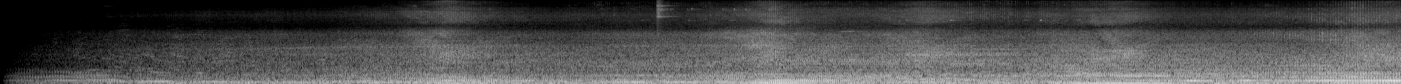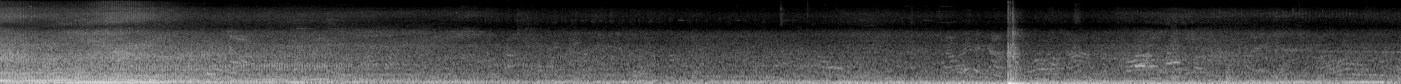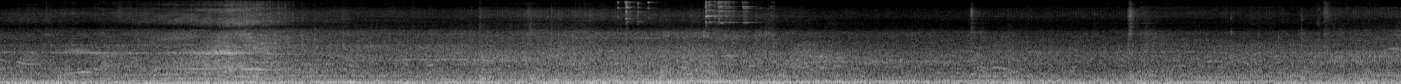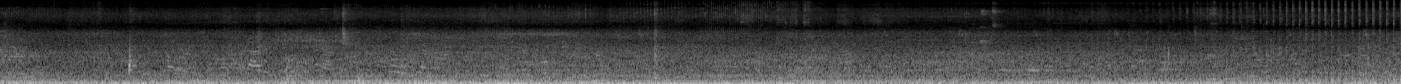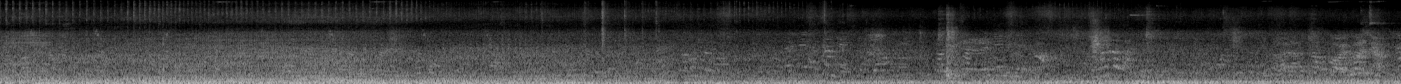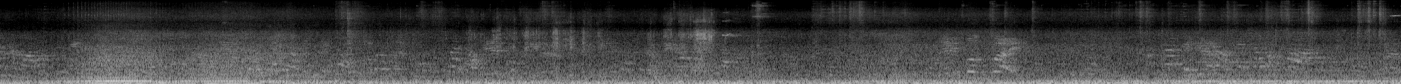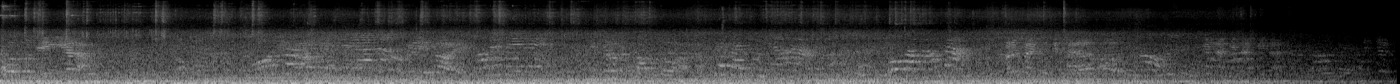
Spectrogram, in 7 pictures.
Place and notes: {"title": "Jianguo Rd., Yingge Dist., New Taipei City - Walking in the traditional market", "date": "2012-06-20 07:21:00", "description": "Walking in the traditional market, traffic sound\nSony PCM D50+ Soundman OKM II", "latitude": "24.95", "longitude": "121.35", "altitude": "54", "timezone": "Asia/Taipei"}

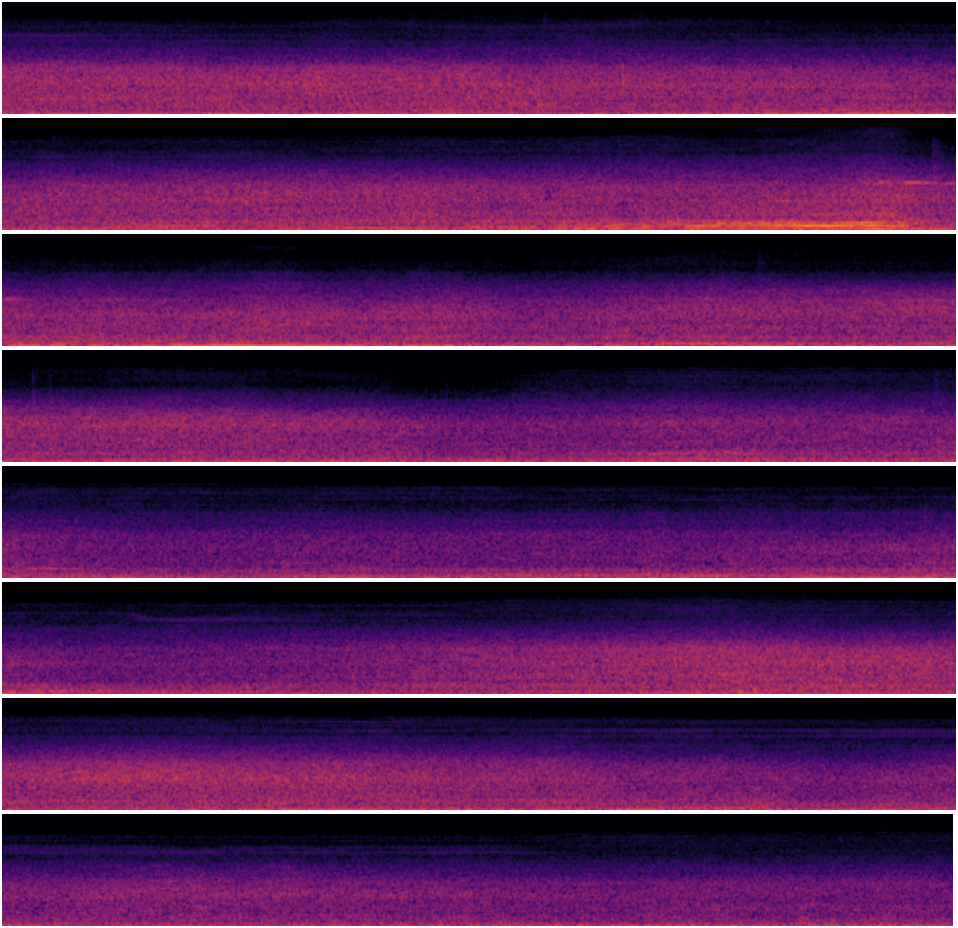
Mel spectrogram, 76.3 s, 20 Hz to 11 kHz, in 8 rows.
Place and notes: {"title": "berlin: bundesallee - the city, the country & me: above the tunnel entrance", "date": "2011-11-04 12:02:00", "description": "the city, the country & me: november 4, 2011", "latitude": "52.48", "longitude": "13.33", "altitude": "45", "timezone": "Europe/Berlin"}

